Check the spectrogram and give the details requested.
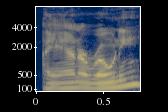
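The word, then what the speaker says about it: Iannarone: opponent was someone named Sarah Ayanna Roney is that how you pronounce her name yep yeah on her own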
